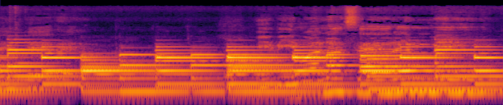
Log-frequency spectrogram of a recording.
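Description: Electronic keyboard on a piano voice, playing a slow melody over sustained chords that change about once a second.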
